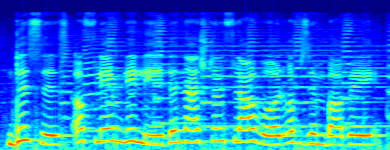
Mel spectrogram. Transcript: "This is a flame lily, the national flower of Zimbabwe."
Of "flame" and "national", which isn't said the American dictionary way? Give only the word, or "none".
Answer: none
